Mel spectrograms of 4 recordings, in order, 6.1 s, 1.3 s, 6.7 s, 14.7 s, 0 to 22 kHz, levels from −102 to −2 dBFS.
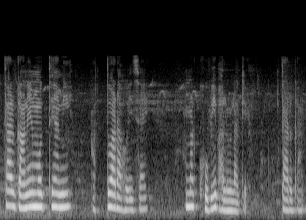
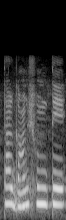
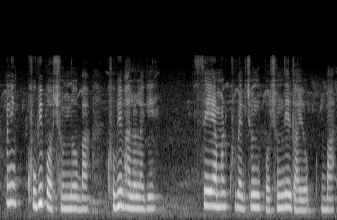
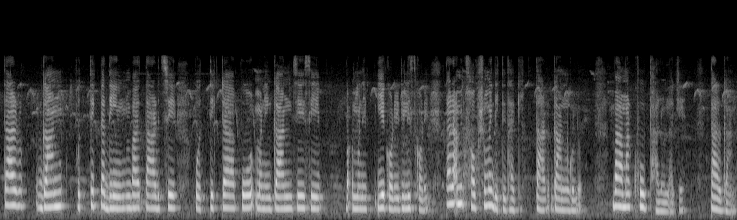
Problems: none marked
